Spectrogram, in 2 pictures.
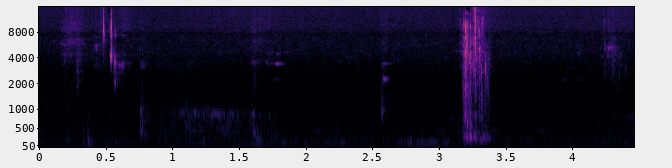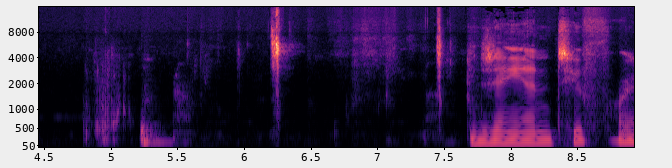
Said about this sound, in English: I'm gonna sip the coffee first, though.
